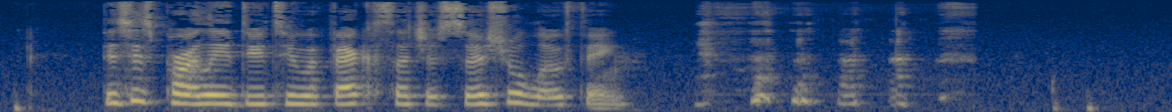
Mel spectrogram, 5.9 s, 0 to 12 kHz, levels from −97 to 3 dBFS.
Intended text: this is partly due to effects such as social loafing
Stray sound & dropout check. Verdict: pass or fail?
fail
